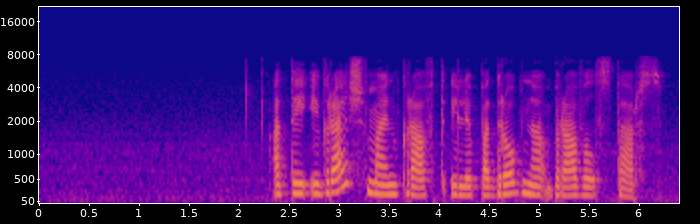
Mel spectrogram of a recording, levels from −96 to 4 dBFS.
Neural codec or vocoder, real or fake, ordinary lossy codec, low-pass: none; real; none; none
